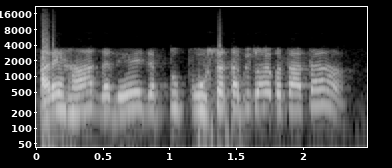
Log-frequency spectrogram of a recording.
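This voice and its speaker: A man's voice: very high-pitched, steady tone, moderate pace, lo-fi sound, noisy background. A man speaking bluntly and informally in a phone conversation. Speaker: prank call victim.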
